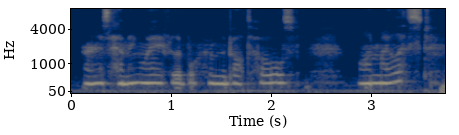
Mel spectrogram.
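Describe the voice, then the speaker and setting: Soft-spoken and high-pitched, a woman talks at a moderate pace. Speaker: ASMR creator, beginner. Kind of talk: ASMR book collection tour.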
